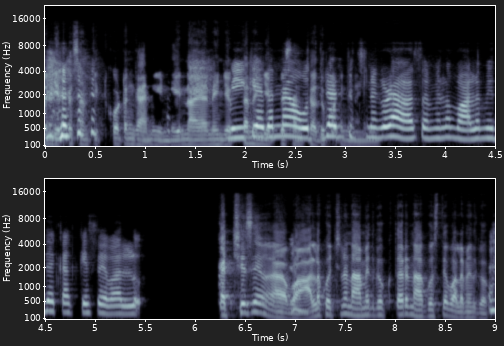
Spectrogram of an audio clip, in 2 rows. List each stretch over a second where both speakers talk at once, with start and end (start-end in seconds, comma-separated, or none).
1.9-3.3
